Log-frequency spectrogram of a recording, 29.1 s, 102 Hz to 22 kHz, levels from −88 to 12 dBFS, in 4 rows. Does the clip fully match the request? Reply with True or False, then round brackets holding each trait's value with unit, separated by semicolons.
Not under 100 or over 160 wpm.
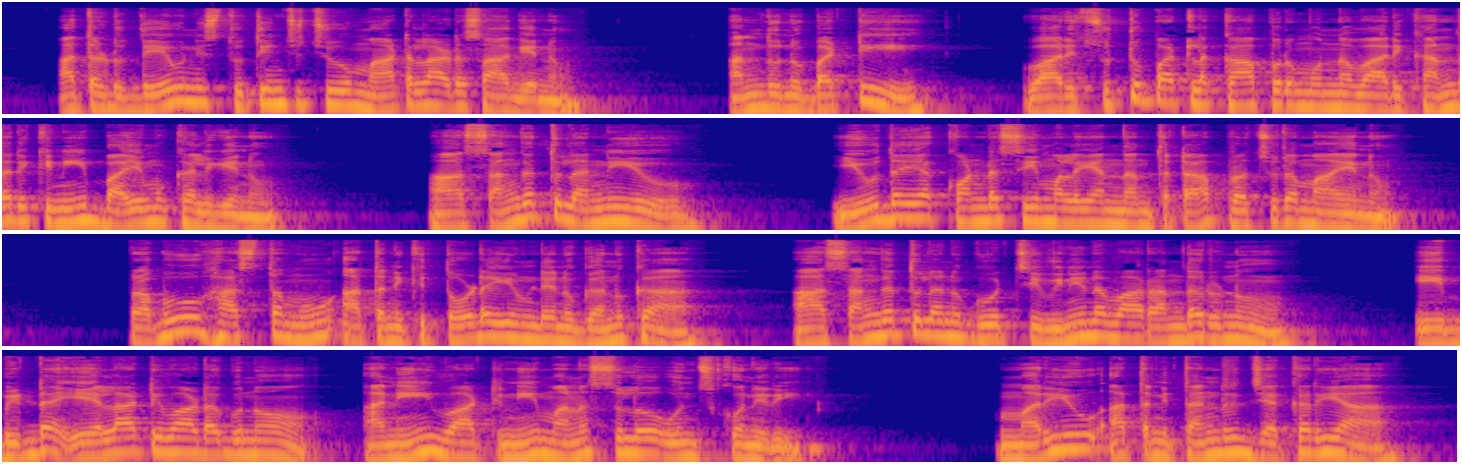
False (80 wpm)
